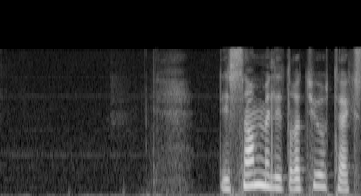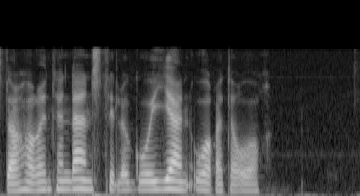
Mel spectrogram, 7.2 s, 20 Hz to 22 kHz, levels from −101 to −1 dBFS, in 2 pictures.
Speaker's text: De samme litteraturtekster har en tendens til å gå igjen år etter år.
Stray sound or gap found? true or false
false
